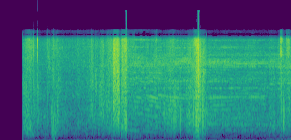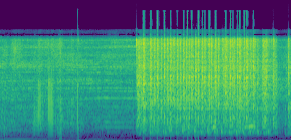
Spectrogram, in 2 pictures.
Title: wont start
